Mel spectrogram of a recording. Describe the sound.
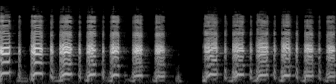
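A duck call blown loud in rapid, bouncing hen quacks imitating refuge feed chatter: a quick run of about a dozen notes, a brief pause, then another fast series.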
